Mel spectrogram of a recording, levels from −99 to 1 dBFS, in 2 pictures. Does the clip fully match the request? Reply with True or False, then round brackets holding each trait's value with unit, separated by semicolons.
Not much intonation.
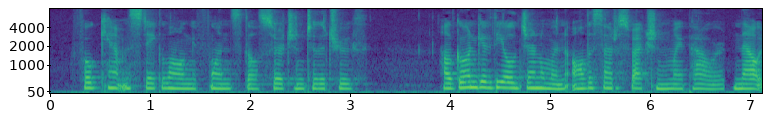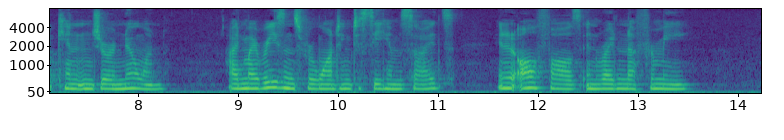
True (1.7 semitones)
